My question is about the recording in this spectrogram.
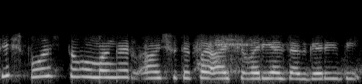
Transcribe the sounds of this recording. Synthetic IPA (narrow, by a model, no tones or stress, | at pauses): t̪ɪʃpoːlst̪oʋomɐ̃ŋɡəɾaːʃut̪epɐjaːt͡ʃʰʋɐɾiːaːzaːd̪ɡɐɾiːbiː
